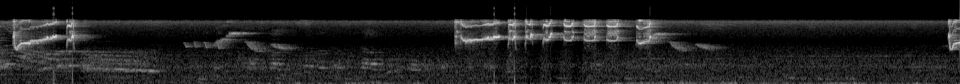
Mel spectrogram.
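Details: Lure song of an Orange-headed thrush meant to make other birds answer. A loud high phrase opens, then soft descending whistles, then a rapid run of about eight bright, repeated piercing notes, and a final loud burst.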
